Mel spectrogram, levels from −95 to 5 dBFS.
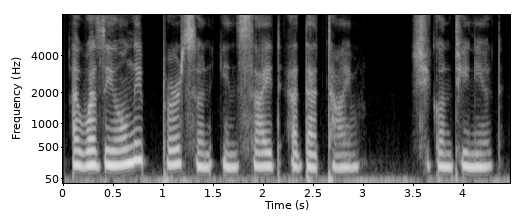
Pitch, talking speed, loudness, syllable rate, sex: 210 Hz, 160 wpm, -18 LUFS, 4.4 syllables/s, female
